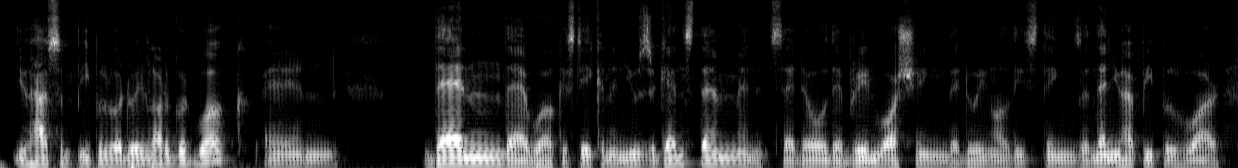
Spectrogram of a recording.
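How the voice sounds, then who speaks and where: A male podcast host with a low voice speaks casually and without a script. He rambles and hesitates, working out his thoughts as he goes. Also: darkish tone. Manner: rambling, hesitant, thinking aloud. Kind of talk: casual, unscripted podcast monologue and chat.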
